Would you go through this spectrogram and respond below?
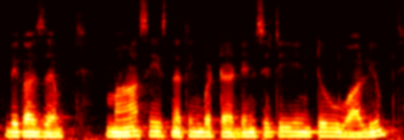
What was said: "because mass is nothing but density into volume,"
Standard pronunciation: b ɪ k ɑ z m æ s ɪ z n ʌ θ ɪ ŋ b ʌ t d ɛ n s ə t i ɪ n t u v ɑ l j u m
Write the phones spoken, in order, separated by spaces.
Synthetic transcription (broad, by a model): b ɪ k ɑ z m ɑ s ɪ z n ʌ t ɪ ŋ b ʌ t d ɛ n s ə t i ɪ n t u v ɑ l j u m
